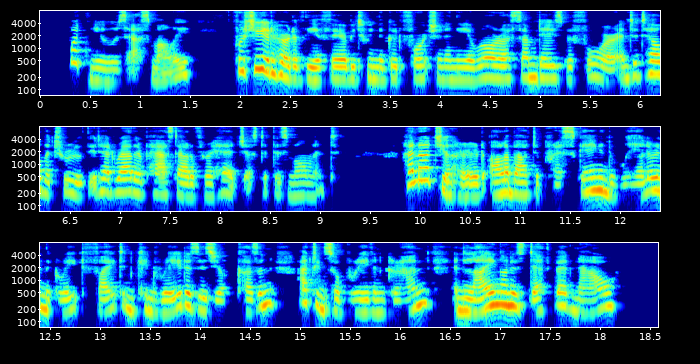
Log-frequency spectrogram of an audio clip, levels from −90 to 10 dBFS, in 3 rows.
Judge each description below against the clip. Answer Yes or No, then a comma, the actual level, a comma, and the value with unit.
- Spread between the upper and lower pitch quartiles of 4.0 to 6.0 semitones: Yes, average, 4.7 semitones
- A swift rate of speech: Yes, fast, 230 wpm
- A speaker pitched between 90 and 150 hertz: No, high, 190 Hz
